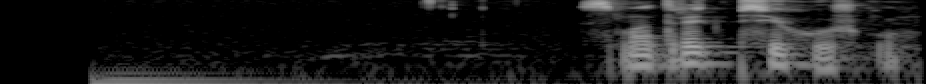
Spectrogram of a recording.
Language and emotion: Russian, neutral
